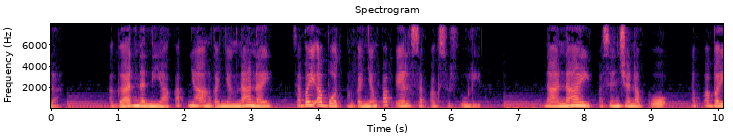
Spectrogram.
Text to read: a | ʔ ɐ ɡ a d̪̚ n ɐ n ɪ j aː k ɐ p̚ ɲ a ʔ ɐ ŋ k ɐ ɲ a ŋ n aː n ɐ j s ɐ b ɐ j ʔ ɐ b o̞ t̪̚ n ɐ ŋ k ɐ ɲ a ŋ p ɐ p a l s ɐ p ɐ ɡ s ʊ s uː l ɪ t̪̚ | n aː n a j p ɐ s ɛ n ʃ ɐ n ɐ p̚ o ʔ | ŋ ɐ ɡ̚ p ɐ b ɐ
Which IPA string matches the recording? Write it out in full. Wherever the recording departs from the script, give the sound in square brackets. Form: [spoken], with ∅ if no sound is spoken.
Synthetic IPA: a | ʔ ɐ ɡ a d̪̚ n ɐ n ɪ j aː k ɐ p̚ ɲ a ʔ ɐ ŋ k ɐ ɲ a ŋ n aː n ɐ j s ɐ b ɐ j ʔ ɐ b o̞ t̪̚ n ɐ ŋ k ɐ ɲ a ŋ p ɐ p [ɛ] l s ɐ p ɐ ɡ s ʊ s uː l ɪ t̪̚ | n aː n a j p ɐ s ɛ n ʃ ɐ n ɐ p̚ o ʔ | [n] ɐ ɡ̚ p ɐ b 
